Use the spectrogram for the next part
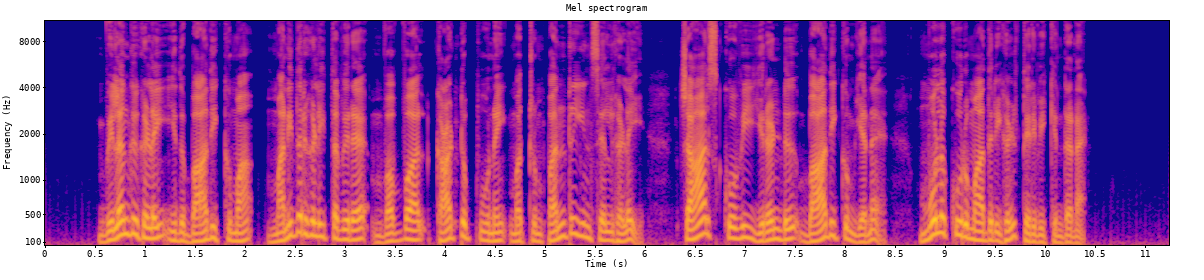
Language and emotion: Tamil, neutral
